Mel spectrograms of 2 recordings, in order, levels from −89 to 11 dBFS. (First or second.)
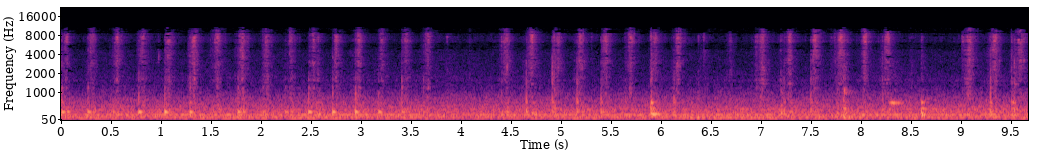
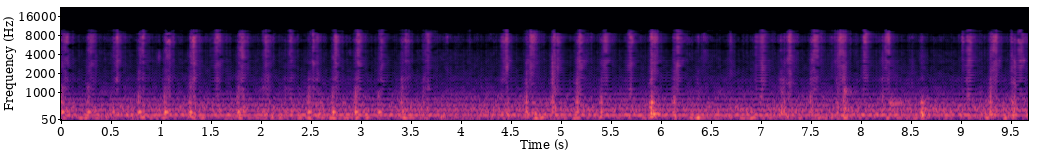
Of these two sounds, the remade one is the second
